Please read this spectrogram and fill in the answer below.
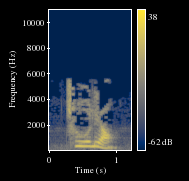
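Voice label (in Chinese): "车辆", Mandarin Chinese; chinese flashcards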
